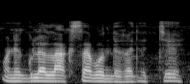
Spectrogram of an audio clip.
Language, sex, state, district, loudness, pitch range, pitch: Bengali, male, Assam, Hailakandi, -17 LUFS, 140-155 Hz, 145 Hz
